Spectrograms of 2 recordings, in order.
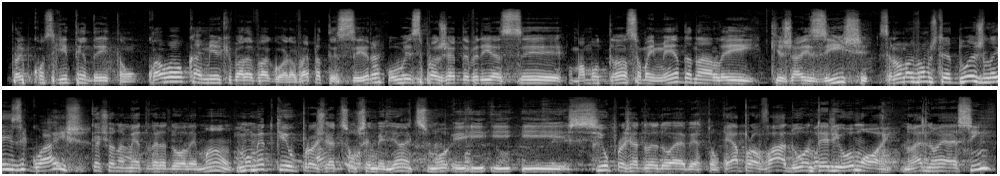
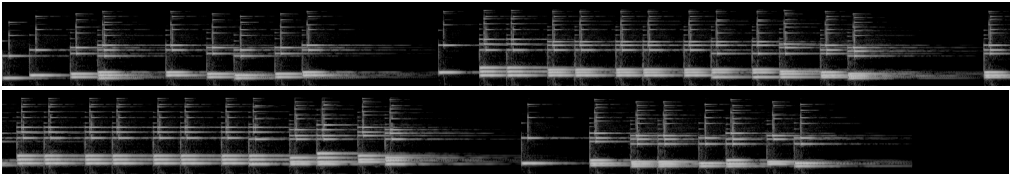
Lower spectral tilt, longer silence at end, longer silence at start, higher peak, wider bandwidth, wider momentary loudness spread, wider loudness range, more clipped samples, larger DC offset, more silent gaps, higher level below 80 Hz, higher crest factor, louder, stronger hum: first, -4 dB/octave vs 1 dB/octave; second, 0 s vs 1.6 s; about the same, 0.1 s vs 0 s; about the same, -2 dBFS vs -4 dBFS; about the same, 15.5 kHz vs 15.5 kHz; second, 5 LU vs 9 LU; about the same, 2 LU vs 4 LU; neither; neither; neither; first, -50 dBFS vs -72 dBFS; about the same, 14 dB vs 18 dB; first, -16 LUFS vs -20 LUFS; neither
